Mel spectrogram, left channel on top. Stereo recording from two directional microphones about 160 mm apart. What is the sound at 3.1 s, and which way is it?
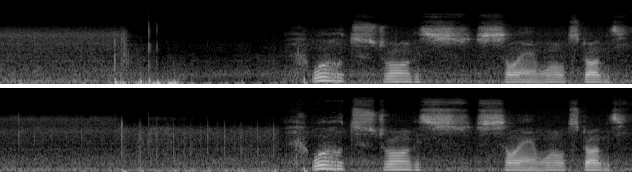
Speech, 30° right (ahead or behind).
